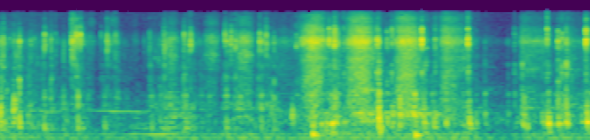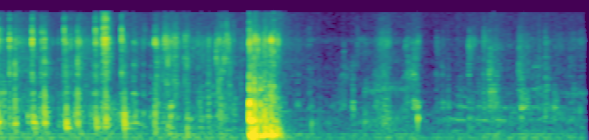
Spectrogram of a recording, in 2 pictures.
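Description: Plastic trigger spray bottle squirting slime activator in short hisses, mixed with sticky clicks and squelches of glue slime being worked by hand. A single thump comes about six seconds in as the bottle is set down.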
